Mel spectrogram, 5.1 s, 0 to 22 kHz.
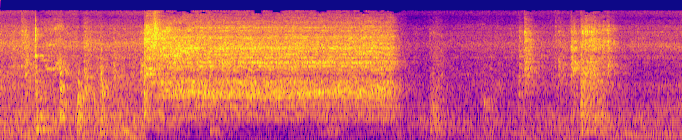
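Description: Automatic tool change on a 1995 Leblond Makino MC86 horizontal machining center. A few clunks from the tool changer come first, then a loud hiss of air for about two seconds as the spindle releases the CAT-50 tool. A series of knocks follows as the changer works, over the steady hum of the running machine.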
